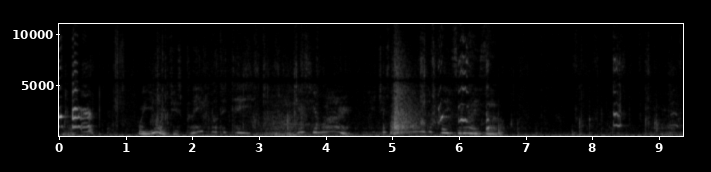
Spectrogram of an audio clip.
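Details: During playtime, six-week-old pups let out a thin opening whimper followed by lower, drawn-out wavering moans and grumbles, with a human voice and rustling in the background.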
